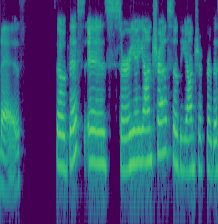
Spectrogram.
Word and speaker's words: yantra: it so it's called yantra how do you spell it y a n t r a okay so just like Mantra but with a Y um okay so show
